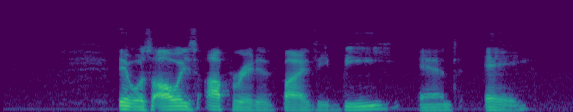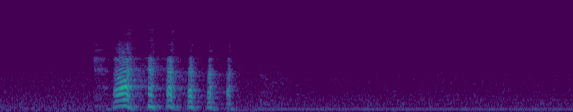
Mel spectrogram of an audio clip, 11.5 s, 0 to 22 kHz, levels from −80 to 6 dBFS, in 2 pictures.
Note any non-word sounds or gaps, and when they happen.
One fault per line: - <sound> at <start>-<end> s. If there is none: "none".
- laugh at 6.7-8.2 s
